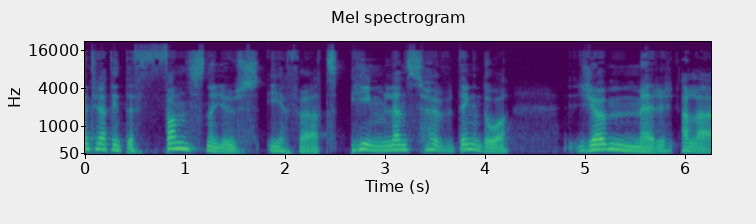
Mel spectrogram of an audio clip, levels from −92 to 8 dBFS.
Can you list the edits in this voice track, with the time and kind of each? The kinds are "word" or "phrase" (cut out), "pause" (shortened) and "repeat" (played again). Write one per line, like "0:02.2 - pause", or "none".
0:02.6 - pause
